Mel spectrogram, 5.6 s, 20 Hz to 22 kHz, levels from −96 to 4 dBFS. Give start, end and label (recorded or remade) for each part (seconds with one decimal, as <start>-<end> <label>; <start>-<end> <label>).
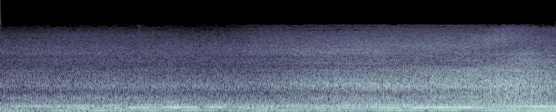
0.0-5.6 recorded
